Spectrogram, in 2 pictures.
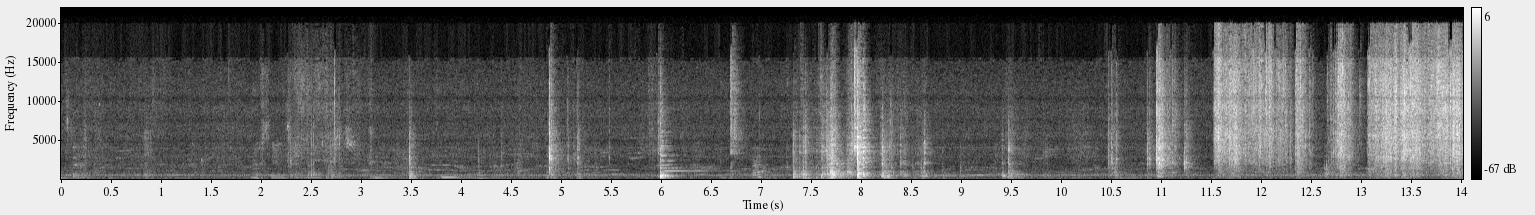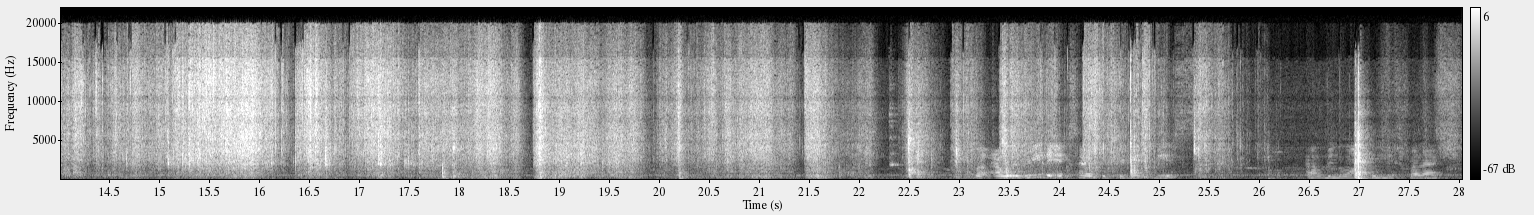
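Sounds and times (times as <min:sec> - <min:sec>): packaging crinkling and rustling: 0:10.9 - 0:26.1.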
